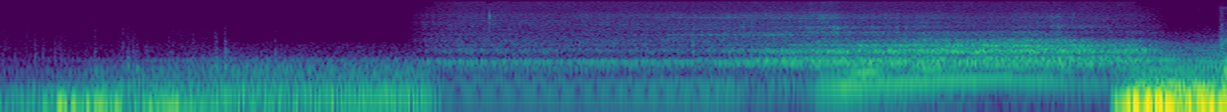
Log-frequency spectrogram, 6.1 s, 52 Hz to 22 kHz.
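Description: A heavy BMW 7 Series M performance saloon of over 2.5 tonnes launching hard from 0 to 60 mph, its engine note rising and sweeping upward through the gears as it accelerates, loud and close, alone with no talk.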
